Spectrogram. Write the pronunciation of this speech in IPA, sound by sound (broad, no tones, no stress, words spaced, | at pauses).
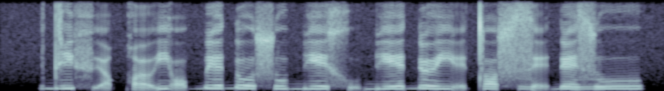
difʲo̰qṵ jɔ̰ɓɪɗo subʲe xṵbʲe ɗøjḛtɔs zḛɗezu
